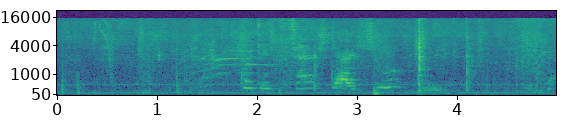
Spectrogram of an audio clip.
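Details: Kittens indoors in a small room give short, thin, high mews in a quick irregular cluster, some rising and falling, while a person talks over them and soft handling noises sound in the background.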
